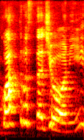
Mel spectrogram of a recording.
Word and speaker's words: quattro stagioni: The two T's and the R.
